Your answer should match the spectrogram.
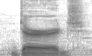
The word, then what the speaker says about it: Durge: Dur rhymes with with urge. Durge. Durge rhymes with urge.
